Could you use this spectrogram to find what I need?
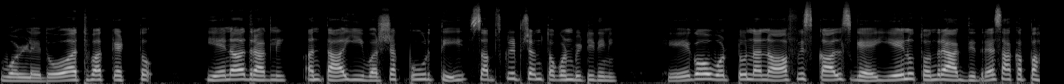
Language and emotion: Kannada, fearful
